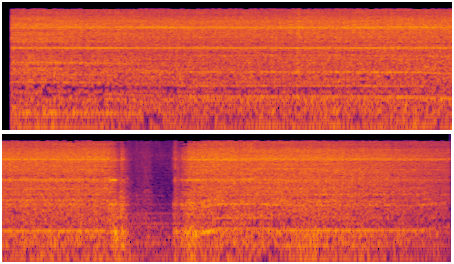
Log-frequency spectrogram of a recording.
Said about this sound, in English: Childhood memories with the sound of my mother's sewing machine as she worked through the night.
